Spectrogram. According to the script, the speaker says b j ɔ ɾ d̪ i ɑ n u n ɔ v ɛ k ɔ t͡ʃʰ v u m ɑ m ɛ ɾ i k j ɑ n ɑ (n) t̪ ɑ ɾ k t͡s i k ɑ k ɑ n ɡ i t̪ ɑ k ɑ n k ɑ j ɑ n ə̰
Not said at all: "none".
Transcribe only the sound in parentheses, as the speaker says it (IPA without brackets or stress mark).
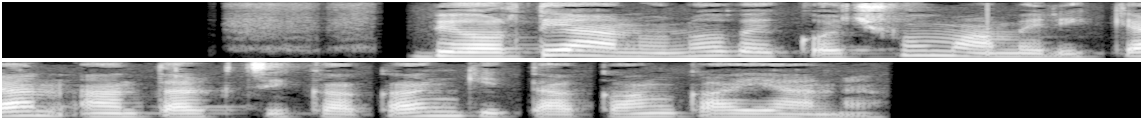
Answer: n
